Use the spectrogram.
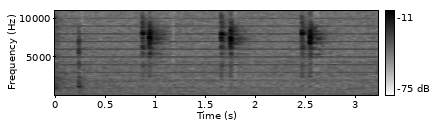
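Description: Faint computer mouse clicks come while editing a wall profile in architectural CAD software: four soft, evenly spaced clicks over a quiet background hiss.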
